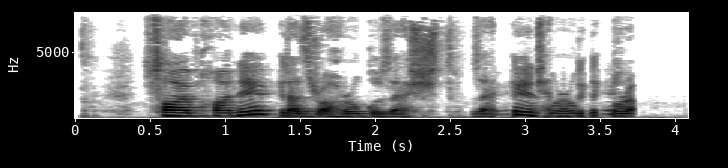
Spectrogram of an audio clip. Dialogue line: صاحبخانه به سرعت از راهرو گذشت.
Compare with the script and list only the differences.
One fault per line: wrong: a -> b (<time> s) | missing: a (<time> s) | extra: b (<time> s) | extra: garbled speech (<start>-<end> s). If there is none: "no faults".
missing: سرعت (1.4 s)
extra: garbled speech (2.6-3.7 s)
